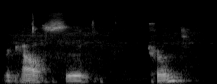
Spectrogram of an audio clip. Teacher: the primary stress again falls on the third to last syllable. The second to last syllable is again light if we assume that this sequence tra becomes an onset in the last syllable.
